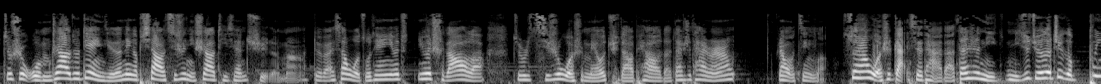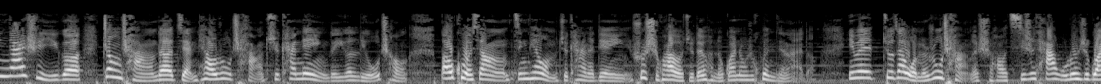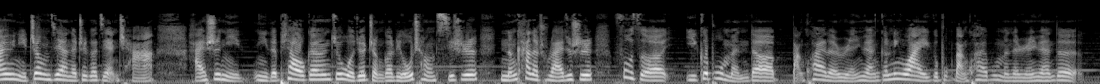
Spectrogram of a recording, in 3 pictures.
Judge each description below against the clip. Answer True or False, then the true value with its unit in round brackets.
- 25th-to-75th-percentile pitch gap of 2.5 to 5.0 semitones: False (5.4 semitones)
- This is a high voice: True (210 Hz)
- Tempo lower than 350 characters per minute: False (370 characters per minute)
